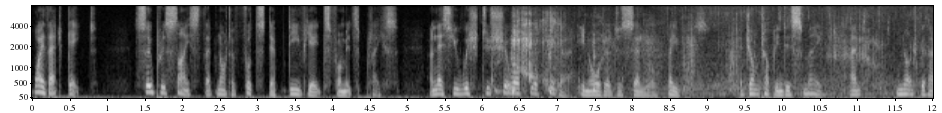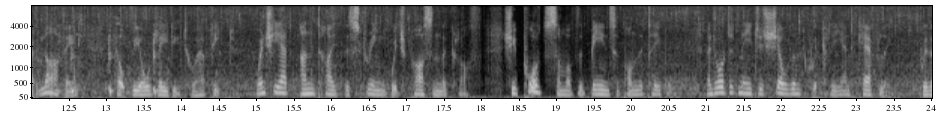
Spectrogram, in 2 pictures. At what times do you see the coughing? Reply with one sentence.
You can hear the coughing from 6.1 to 7.9 s and from 12.2 to 13.8 s.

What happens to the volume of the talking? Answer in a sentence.
The volume of the talking stays about the same.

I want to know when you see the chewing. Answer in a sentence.
You can hear the chewing from 6.3 to 12.3 s.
